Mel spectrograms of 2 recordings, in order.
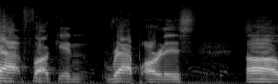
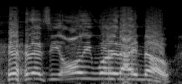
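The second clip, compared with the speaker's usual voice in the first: laughing it out, higher and louder; 10 semitones higher, 4 dB louder than usual. Real, not acted. Laughing at his one Creole word, giggling. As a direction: laugh through the line.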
